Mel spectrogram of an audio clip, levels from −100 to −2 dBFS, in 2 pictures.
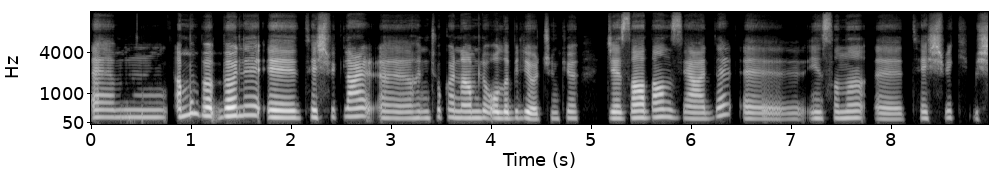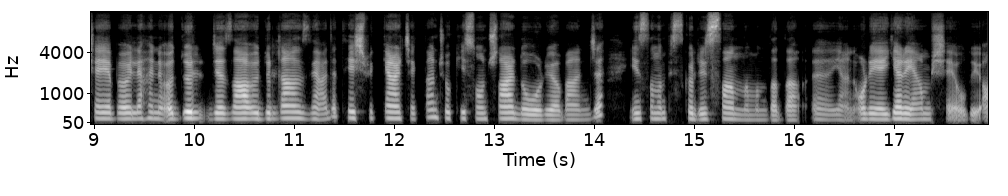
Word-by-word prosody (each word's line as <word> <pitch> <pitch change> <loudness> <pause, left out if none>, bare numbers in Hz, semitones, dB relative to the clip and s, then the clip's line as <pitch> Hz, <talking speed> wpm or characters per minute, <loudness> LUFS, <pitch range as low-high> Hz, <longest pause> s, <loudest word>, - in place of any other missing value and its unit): Emm, 235 0 -4
ama 330 +8 +1
bö 275 -4 +5
böyle, 285 +2 +8
eee, 225 -2 +6
teşvikler, 245 +4 +1
eee, 210 -2 -4
hani, 210 0 -6
çok 240 +2 -12
önemli 215 -1 +1
olabiliyor 205 -2 +2
çünkü 200 +3 -8 0.3
cezadan 220 +4 +3
ziyade, 200 - -2
eee, 180 -2 -6
insana, 205 +2 -4
eee, 175 -1 -5 0.2
teşvik 210 +1 -6
bir - - -13
şeye, 195 -1 0
böyle, 190 +1 0
hani, 195 -1 -5
ödül 185 0 +4
ceza, 185 0 +4
ödülden 190 +2 0
ziyade 180 -6 -7
teşvik 205 0 -3
gerçekten 200 +3 0
çok 200 -2 -9
iyi - - -3
sonuçlar 195 0 0
doğuruyor 160 -2 -1
bence. 160 - -6 0.3
İnsanın 185 0 -6
psikolojisi 180 0 +1
anlamında 155 -3 -5
da, 150 0 -5
eee, - - -9
yani 160 -2 -12
oraya 175 -1 0
yarayan 175 -2 +2
bir - - -11
şey - - -6
oluyor. 475 - -7
200 Hz, 145 wpm, -25 LUFS, 180-220 Hz, 0.3 s, böyle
